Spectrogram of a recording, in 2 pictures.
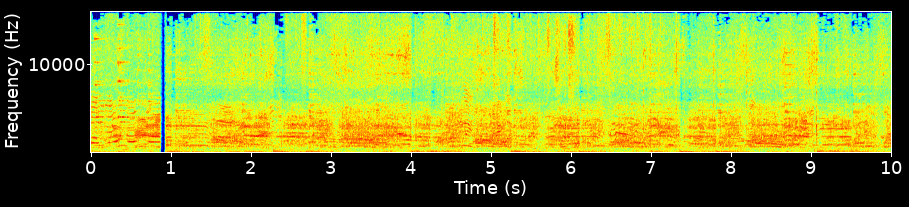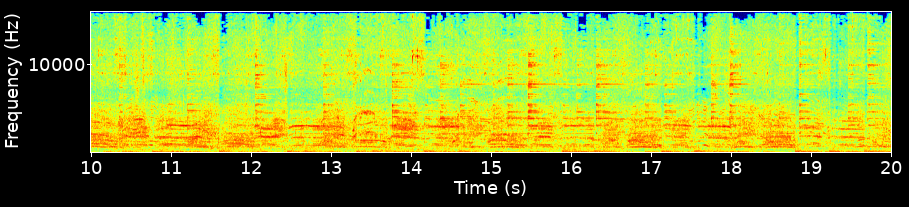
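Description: A large crowd of danjiri festival men shouting and chanting together, loud and continuous, over a repeating low beat. The sound cuts out for an instant about a second in.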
